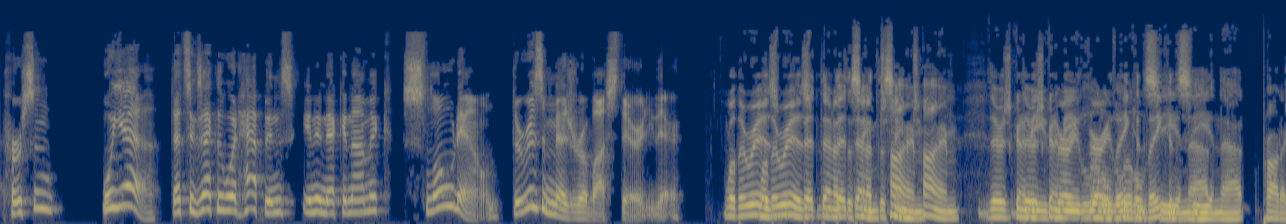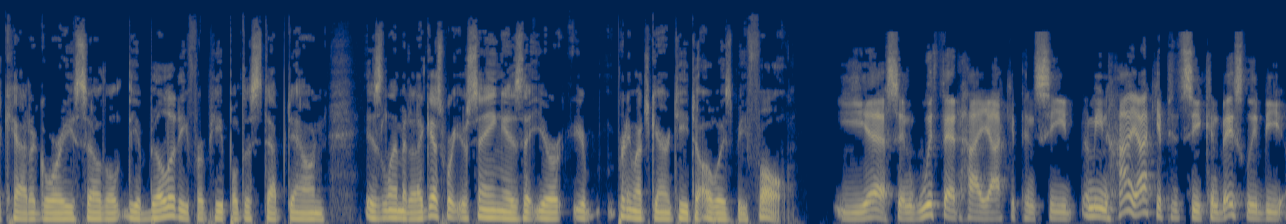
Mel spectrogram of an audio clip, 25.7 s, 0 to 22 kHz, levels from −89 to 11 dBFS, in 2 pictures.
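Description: From 7.56 to 12.42 s the speech is heard twice, a second copy trailing roughly 300 ms behind at about the same level, dry and full-band, cutting in abruptly and dropping out abruptly just before "product category so the". This doubled audio track likely comes from a second, slower capture path.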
